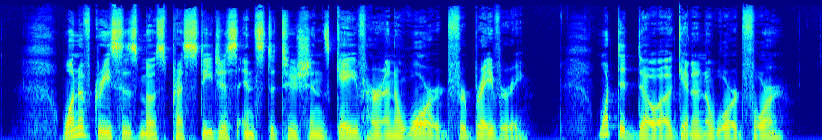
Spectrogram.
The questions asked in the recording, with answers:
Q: What did Doa get an award for?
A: Doa got an award for bravery from one of Greece's most prestigious institutions.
